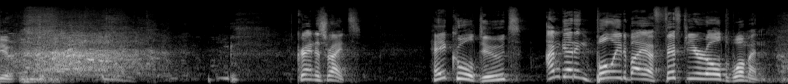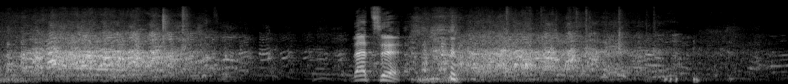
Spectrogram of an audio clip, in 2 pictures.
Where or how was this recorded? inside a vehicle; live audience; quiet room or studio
live audience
